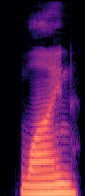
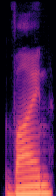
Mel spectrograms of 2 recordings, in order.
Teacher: The V is with the top teeth on the bottom lip and D is rounder made with the lips.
